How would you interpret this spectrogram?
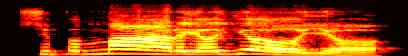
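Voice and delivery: high, loud, drawn-out mock Italian; hammed-up cartoon Italian accent, belted out slowly. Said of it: "in that ridiculous Italian accent".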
